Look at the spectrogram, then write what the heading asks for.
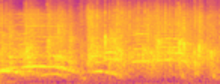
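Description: A crowd at a junior wrestling showcase cheers and applauds steadily, with a commentator talking over the noise.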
